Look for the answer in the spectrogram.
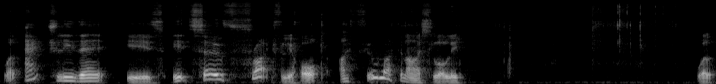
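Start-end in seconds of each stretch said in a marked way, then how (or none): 0.0-4.7 high, louder genteel beast voice; posh beast. A narrator's reading. The beast politely telling Edna he'd like an ice lolly, high and posh. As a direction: ask it like a frightfully polite prince.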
